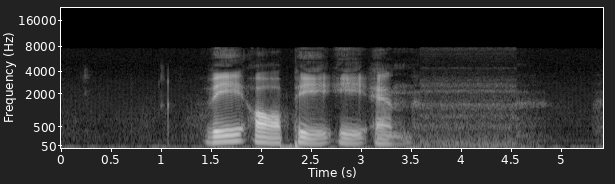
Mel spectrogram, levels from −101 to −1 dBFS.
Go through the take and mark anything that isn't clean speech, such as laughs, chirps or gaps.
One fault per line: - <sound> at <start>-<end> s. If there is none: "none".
none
